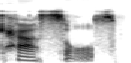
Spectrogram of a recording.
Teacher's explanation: there's no t just castles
